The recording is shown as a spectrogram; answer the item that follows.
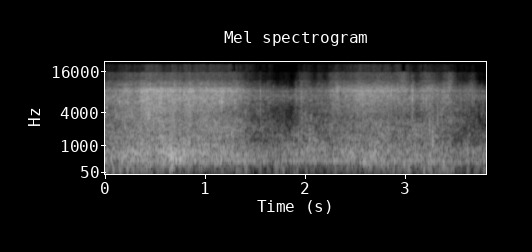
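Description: Waves washing against the shore at an oceanfront fishing spot, with a steady broadband rush and a gentle swell in loudness mixed with wind buffeting the microphone.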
